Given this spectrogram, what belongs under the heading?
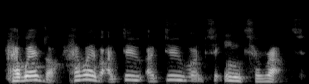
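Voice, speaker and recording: A man's voice: sits high, brisk, vocal fry, muffled recording. Man giving a mock-solemn speech. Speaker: guest streamer. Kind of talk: joking banter.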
